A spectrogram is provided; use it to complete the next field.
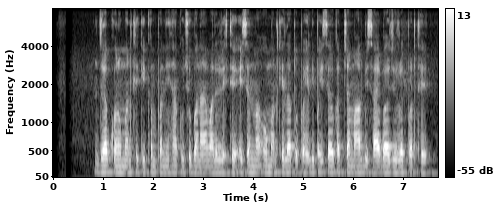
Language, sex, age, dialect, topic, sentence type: Chhattisgarhi, male, 25-30, Western/Budati/Khatahi, banking, statement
